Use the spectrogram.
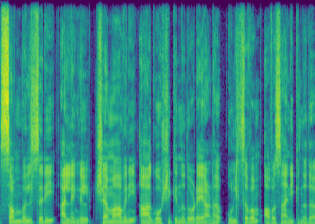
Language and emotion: Malayalam, neutral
